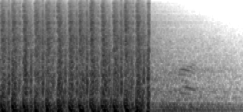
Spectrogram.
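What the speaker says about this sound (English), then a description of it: "Why do I hear a turret?" An automated turret in the game Lethal Company fires a rapid, loud burst of about a dozen evenly spaced shots for a second and a half, then stops abruptly and leaves a fading echo.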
